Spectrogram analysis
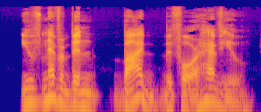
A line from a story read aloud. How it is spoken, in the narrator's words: She said, now rattled and stammering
